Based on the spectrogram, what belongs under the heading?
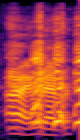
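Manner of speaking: imitating a fighter laughing it off; laughing dismissal. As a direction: wave it away while laughing. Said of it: "He was like".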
